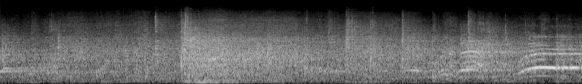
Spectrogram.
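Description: Skates scrape and hiss across the ice in an echoing rink.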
